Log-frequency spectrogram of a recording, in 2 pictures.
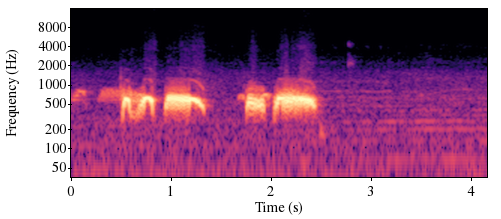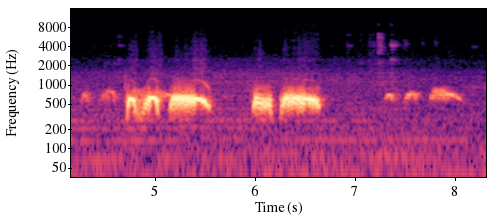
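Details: Low, throaty coos from a spotted dove sung in the 'giọng thổ sấm' style with two ending notes; paired phrases, each a stuttered start then a long drawn note, with quiet soft notes at the edges.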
